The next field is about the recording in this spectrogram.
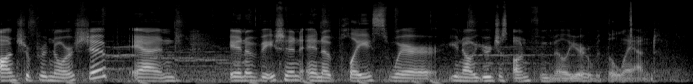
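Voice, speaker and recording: With music in the background, a woman in a New York accent talks at a fairly low pitch with fairly even intonation. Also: moderate pace. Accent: American (New York). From upstate New York, US. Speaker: journalist. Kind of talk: personal interview monologue. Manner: casual, filler-heavy.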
